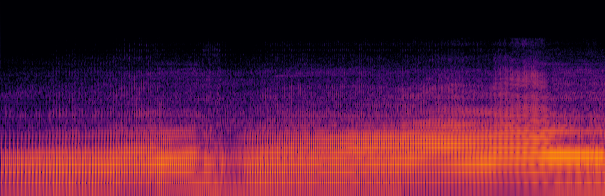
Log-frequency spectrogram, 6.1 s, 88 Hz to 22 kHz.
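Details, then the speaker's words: BMW R1250R with SP Engineering silencer and modified dB killer combination fitted, throttle blips: deep firing pulse rising and falling cleanly, no rattles or popping; sounds good and thought to perform about as well as OEM. "i've ridden the bike a couple of times now with this uh kind of combination in the back of the exhaust and a it sounds good enough to live with and b i think the bike actually performs pretty much as good as oem with this setup"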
